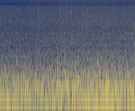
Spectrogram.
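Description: Heavy rain roars steadily and close with low thunder rumbling underneath, a dense, unbroken wash of sound with no voices.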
